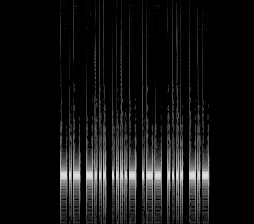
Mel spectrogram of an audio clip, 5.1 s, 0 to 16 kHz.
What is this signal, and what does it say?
Morse code, heard as a keyed tone, about 28 wpm, 700 Hz. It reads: KB4WHK
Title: USA Call Signs - 6 Characters - 2x Character Spacing - 28wpm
